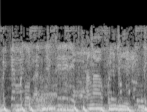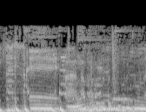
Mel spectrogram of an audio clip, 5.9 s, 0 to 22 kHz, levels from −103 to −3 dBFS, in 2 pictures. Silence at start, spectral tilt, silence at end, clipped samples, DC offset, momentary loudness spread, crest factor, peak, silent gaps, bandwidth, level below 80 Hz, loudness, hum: 0 s; -4.5 dB/octave; 0 s; under 0.1%; under 0.1%; 3 LU; 12 dB; -12 dBFS; none; 8.8 kHz; -32 dBFS; -25 LUFS; none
